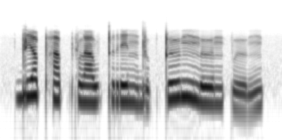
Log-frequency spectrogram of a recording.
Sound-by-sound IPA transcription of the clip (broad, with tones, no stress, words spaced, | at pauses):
di˥˩a̯pʰa˦˥p̚kla˦˥w tri˧ndu˨˩k̚tɯː˥˩ŋnɯː˧n pɯ˩˦ŋ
